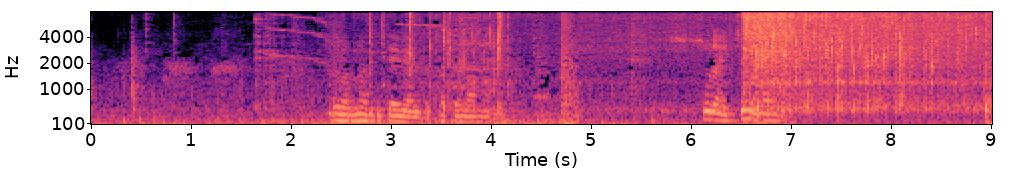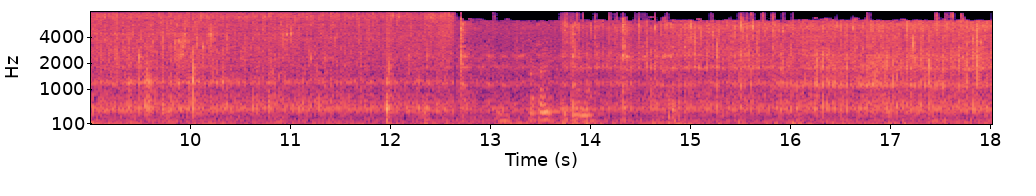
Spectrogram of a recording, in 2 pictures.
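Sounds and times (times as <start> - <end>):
onions sizzling in hot oil: 4.9 - 18.0.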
